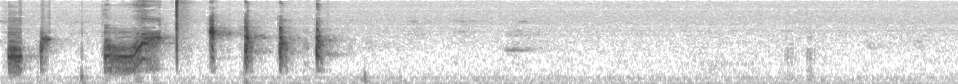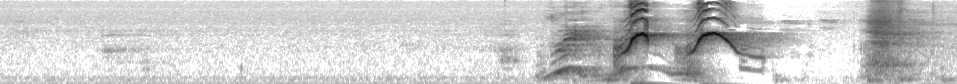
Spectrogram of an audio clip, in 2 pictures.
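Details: A talking, whistling one-eyed male pet cockatiel gives quick chattering notes, then two loud, clear whistles that rise and fall, very loud close to the ear.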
